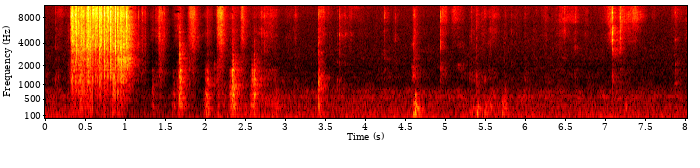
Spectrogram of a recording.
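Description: A deck of tarot cards being shuffled by hand: a loud, dense rush of cards lasting under a second near the start, then scattered light taps and flicks as the cards are handled.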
